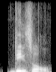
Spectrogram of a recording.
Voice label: "diesel", American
